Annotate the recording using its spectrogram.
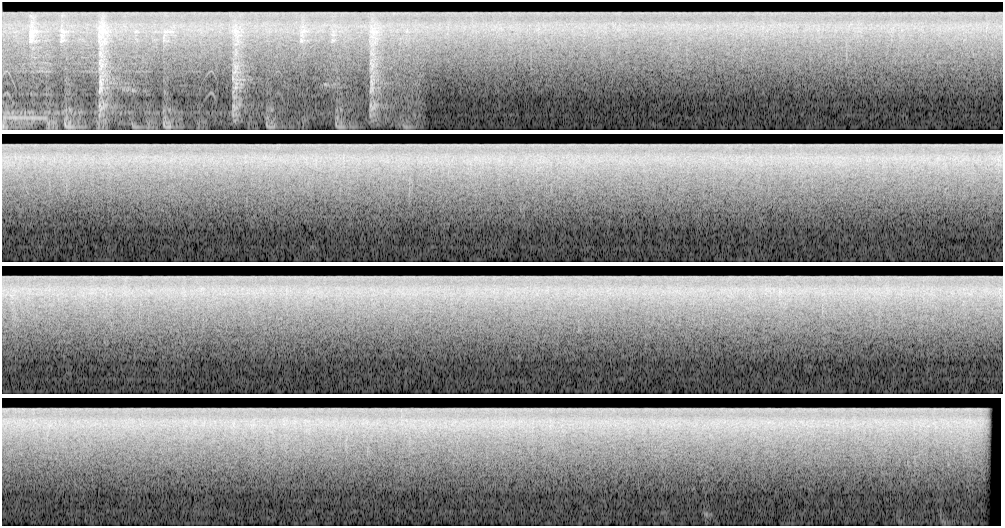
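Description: The last beats of a song fade out about three seconds in, leaving a steady, even hiss with no other sounds.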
